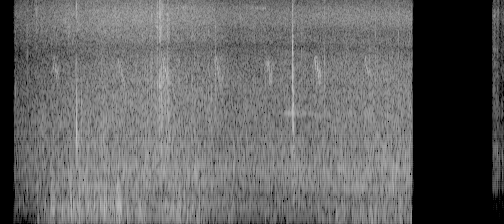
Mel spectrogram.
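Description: Wind blowing across the microphone: a steady rushing noise with a few faint high chirps and sharp clicks, cutting in shortly after the start and cutting off abruptly about a second before the end.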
